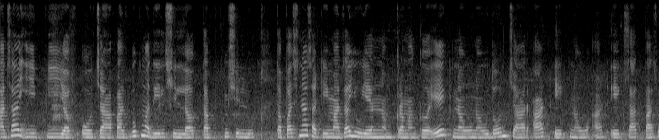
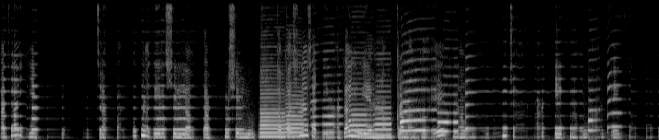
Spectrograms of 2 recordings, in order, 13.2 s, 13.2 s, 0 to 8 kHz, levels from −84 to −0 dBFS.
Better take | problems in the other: first | noise reduction (neural mask model RNNoise)

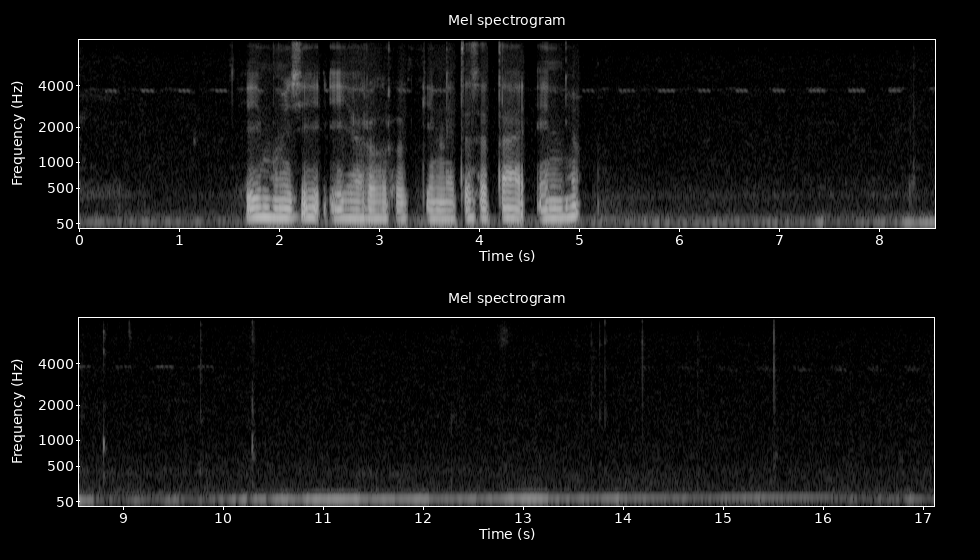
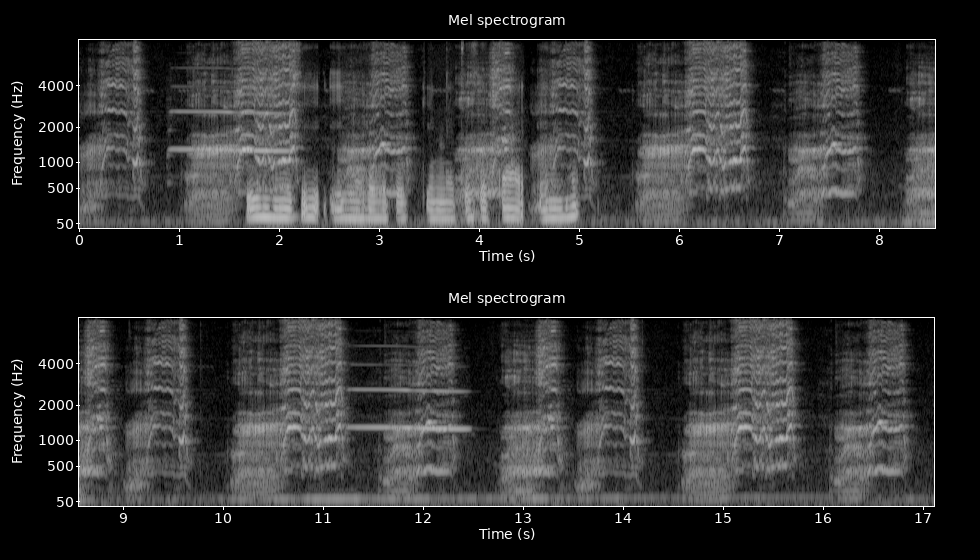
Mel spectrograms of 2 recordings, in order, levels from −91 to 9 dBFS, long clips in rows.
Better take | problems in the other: first | background sound (Livestock, farm animals, working animals + Wind instrument, woodwind instrument); 1 dB above the speech

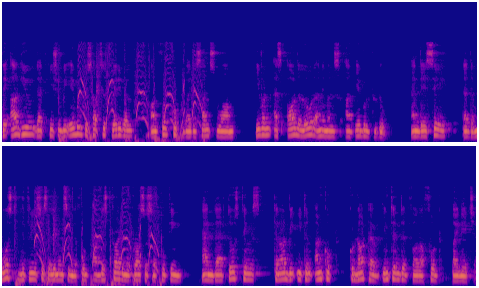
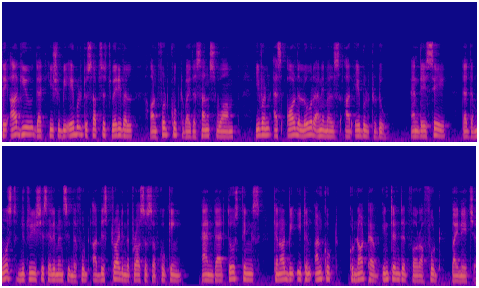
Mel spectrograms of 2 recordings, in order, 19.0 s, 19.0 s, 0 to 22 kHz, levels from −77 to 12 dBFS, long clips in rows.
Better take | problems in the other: second | noise reduction (classical method WPE with log-MMSE)

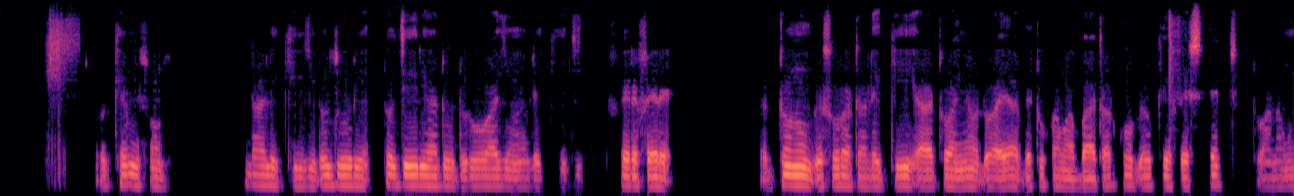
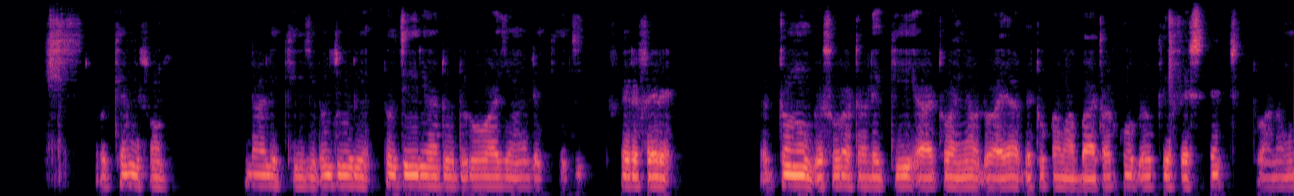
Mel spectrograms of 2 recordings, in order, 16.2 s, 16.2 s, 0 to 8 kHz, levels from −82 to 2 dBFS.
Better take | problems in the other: first | room echo; dies away in 0.2 s

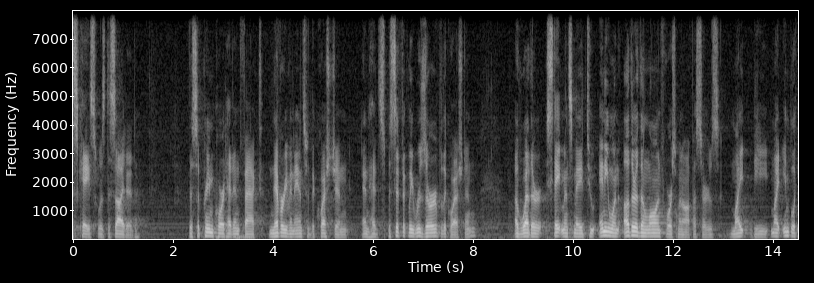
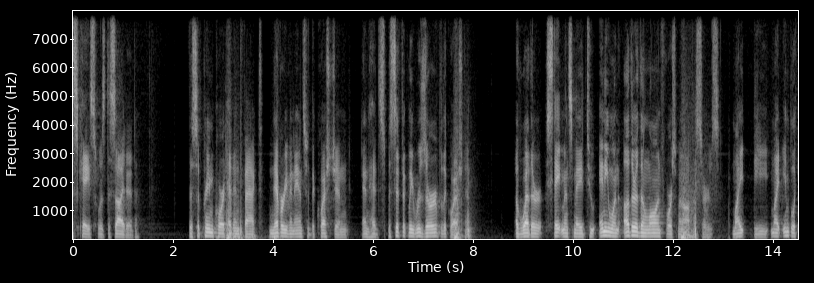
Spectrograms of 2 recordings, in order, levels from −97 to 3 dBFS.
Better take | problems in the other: first | noise reduction (neural mask model RNNoise)

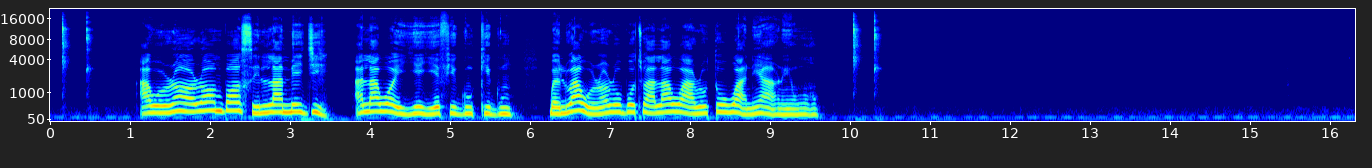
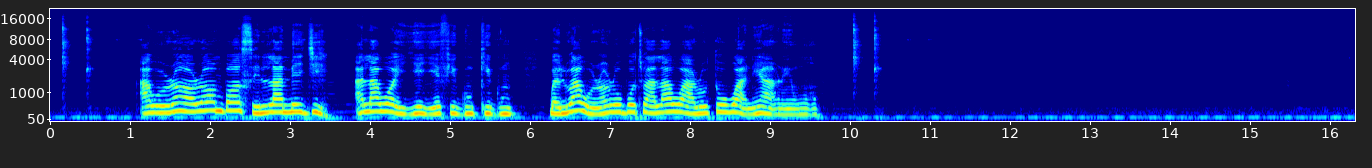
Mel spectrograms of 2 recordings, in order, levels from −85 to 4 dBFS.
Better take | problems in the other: first | room echo; dies away in 0.2 s

